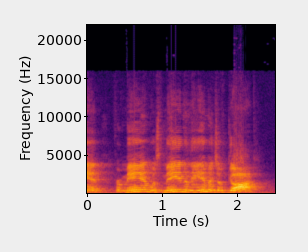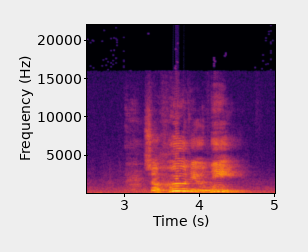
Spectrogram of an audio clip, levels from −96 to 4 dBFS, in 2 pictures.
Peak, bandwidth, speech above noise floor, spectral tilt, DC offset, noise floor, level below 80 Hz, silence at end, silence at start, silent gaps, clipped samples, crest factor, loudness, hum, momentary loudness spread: 0 dBFS; 15 kHz; 26 dB; -3.5 dB/octave; under 0.1%; -38 dBFS; -46 dBFS; 0.3 s; 0 s; none; 0.3%; 14 dB; -12 LUFS; none; 14 LU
